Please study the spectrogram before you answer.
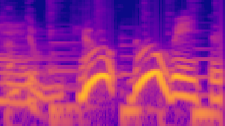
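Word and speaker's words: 滷味: ああ、はいはい、これね、これね、ルーウェイと読むらしいですよ。 – そうです、中国語の発音で読むのね。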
